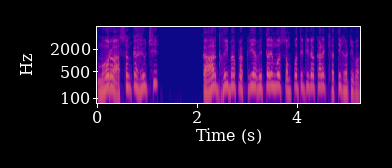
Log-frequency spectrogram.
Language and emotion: Odia, fearful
